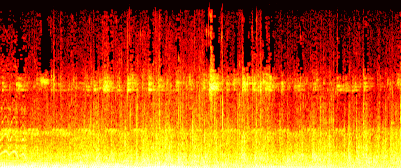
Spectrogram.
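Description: A horse whinnies briefly at the start, then hooves clip-clop in a run of quick strikes over steady background music, fading near the end.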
